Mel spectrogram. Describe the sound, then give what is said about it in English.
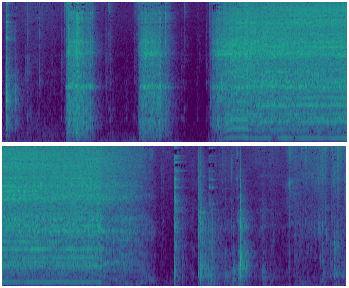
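A blender liquefies tomatillos, onions, green chiles and garlic with a loud, steady roaring whir for about five seconds. Brief clattering sounds come before and after it. “So you took those tomatillos, onions, green mm-hmm. chiles, and garlic, and you just blend it all up into it's basically liquefied.”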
